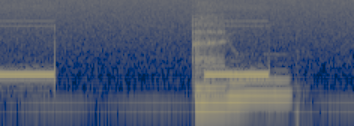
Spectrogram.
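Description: Telephone line tones during a call-out to a listener on a French-language radio show, a steady held tone that cuts off, then a louder burst of tones and a short greeting as the call connects.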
